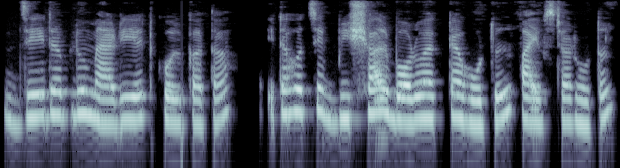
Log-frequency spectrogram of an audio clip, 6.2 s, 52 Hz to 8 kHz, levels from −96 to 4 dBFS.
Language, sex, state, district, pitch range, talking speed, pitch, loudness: Bengali, female, West Bengal, Kolkata, 210-250 Hz, 125 wpm, 225 Hz, -18 LUFS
